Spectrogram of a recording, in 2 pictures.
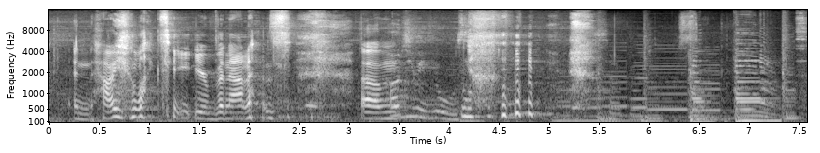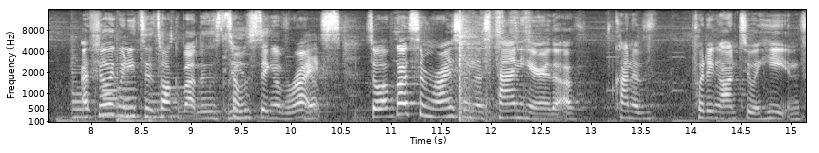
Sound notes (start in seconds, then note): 4.2 laughs; 4.9 cheerful music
